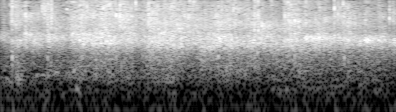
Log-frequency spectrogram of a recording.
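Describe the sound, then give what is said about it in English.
A crowd applauds in a steady, dense wash of clapping that holds at an even, fairly loud level for several seconds, with no voices standing out. “I'm not so sure, those of you who are clapping, what would you have done during World War II?”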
